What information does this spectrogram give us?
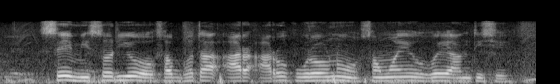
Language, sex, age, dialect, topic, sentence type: Bengali, male, 18-24, Western, agriculture, statement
